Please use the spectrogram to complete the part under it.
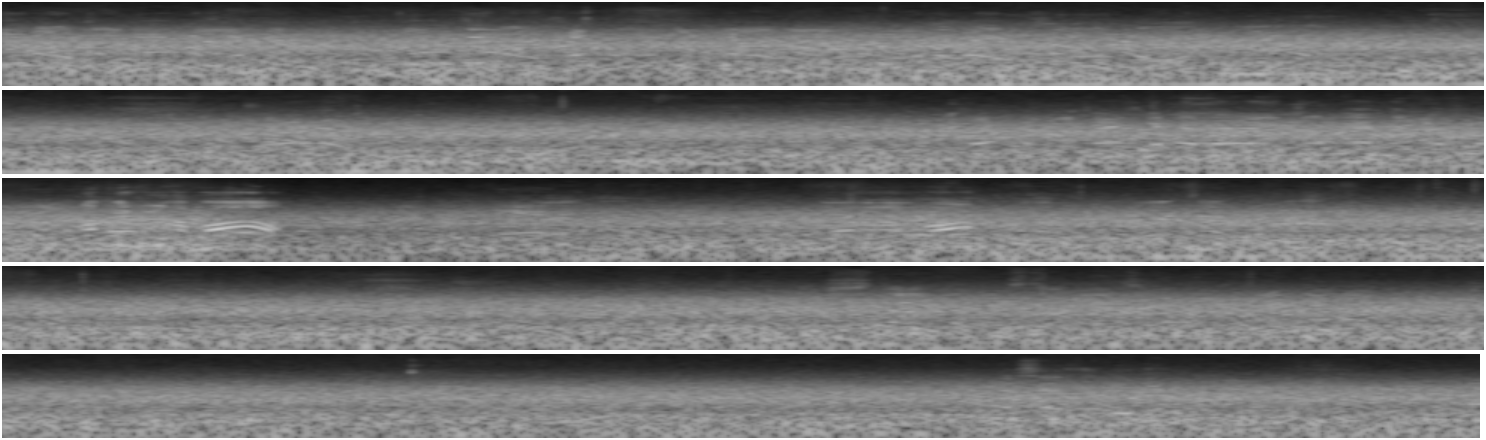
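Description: Young men call out to each other at a distance outdoors.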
